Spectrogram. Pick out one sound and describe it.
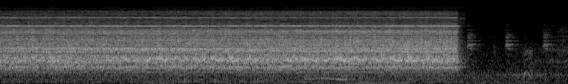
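Model locomotive motors hum loudly and steadily.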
